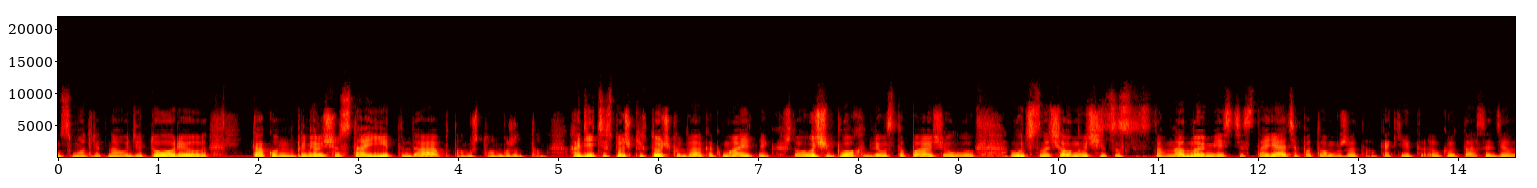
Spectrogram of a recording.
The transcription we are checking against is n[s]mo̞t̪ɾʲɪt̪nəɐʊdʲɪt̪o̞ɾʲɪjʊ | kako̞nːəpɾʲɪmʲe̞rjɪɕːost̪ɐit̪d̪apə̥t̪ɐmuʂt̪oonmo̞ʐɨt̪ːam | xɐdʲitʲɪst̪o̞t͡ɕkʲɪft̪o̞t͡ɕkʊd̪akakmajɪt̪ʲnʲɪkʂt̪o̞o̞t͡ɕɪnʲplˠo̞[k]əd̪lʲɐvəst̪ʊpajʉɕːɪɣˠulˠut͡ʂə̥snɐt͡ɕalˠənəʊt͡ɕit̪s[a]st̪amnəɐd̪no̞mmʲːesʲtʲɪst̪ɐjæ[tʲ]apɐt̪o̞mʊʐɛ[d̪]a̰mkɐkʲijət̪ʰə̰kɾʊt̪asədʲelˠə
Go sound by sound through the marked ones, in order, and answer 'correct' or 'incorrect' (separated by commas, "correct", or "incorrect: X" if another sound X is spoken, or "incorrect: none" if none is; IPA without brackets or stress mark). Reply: correct, incorrect: x, incorrect: ə, correct, incorrect: t̪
